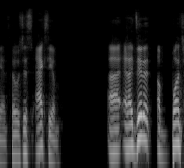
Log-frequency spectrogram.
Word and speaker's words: Axioma: however fucking long we've been around, still can't pronounce it right. So it is what it is. Axioma.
